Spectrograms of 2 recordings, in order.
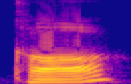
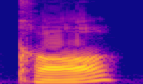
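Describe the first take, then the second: Both takes have the same delivery.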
